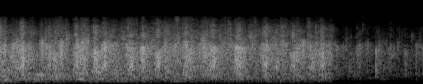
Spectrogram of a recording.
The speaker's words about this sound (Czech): Radši mu zatleskejte, když bude odcházet.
